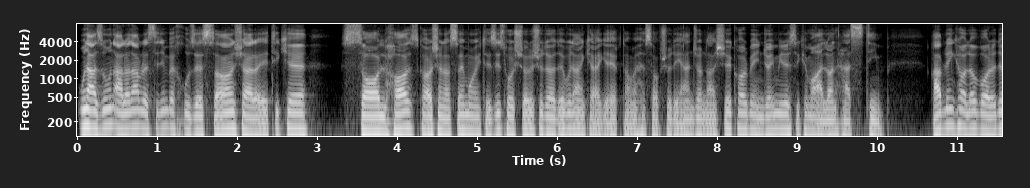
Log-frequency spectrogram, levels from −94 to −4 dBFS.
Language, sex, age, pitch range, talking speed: Persian, male, 40-59, 105-125 Hz, 185 wpm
